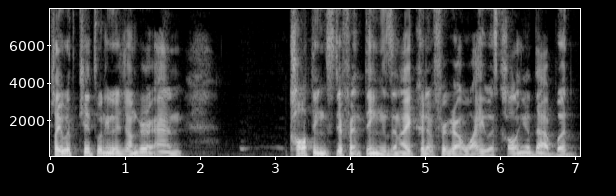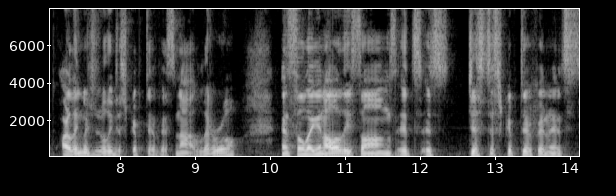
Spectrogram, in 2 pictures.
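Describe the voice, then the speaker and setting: In an American accent, a man with a fairly low pitch talks at a moderate pace with ordinary pitch variation, in a dry, close sound with no echo. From southern Arizona, Tohono O'odham Nation. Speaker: museum curator and lecturer. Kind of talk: lecture Q&A. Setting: museum lecture with audience. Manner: halting, many fillers.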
